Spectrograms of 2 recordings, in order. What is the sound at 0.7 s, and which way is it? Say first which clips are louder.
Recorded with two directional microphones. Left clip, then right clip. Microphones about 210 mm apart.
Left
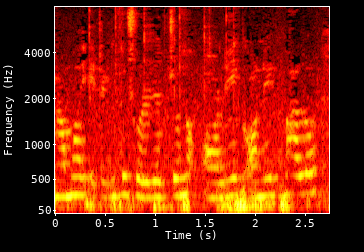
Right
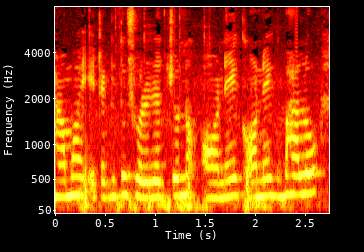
Speech: right 11 dB; 25° right (ahead or behind).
